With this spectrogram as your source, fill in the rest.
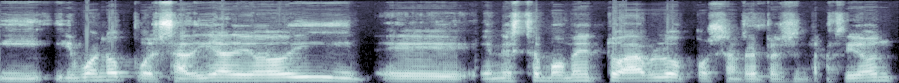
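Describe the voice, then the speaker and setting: A man with a Spanish accent, dark and mellow in tone, at a moderate pace, in a dry, close sound with no echo. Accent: Spanish (Spain). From Spain. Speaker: tourism business association president. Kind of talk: interview. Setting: at home.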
